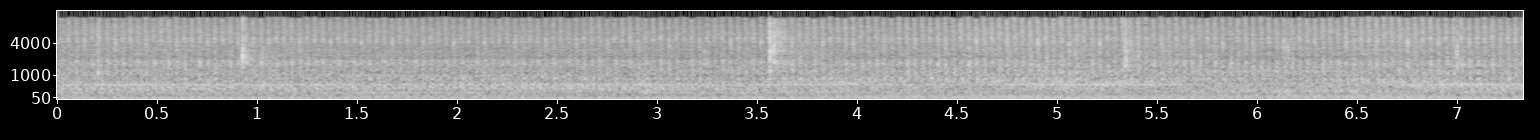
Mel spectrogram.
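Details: 2010 VW Passat 3C 2.0 TDI, first start after engine repair following broken timing belt: steady, even diesel clatter at idle with no misses or heavy knocks; engine settles and runs smoothly.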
